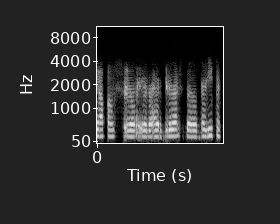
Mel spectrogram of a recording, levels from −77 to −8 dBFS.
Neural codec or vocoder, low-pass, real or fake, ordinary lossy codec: codec, 16 kHz, 0.5 kbps, FreqCodec, smaller model; 7.2 kHz; fake; MP3, 32 kbps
